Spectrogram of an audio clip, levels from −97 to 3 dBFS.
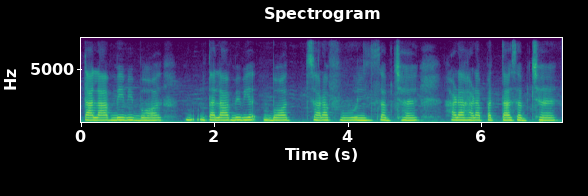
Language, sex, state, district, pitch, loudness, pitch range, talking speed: Maithili, female, Bihar, Samastipur, 230 Hz, -14 LUFS, 225-235 Hz, 135 wpm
